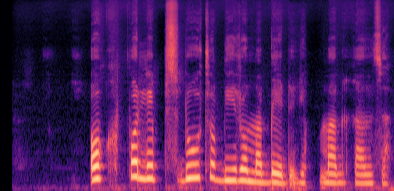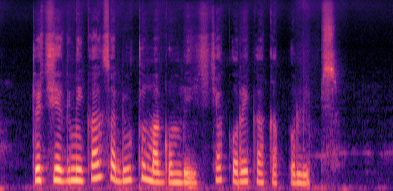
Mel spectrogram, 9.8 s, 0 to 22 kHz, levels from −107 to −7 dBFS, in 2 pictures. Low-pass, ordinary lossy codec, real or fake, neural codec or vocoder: none; none; fake; codec, 44.1 kHz, 7.8 kbps, Pupu-Codec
